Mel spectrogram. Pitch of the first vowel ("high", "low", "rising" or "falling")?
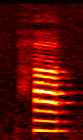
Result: high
